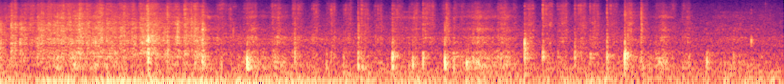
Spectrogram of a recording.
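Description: Faint scrubbing of a synthetic shaving brush working lather over a bearded face, with scattered small wet clicks.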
